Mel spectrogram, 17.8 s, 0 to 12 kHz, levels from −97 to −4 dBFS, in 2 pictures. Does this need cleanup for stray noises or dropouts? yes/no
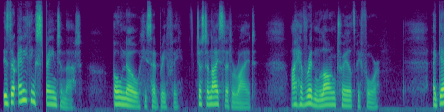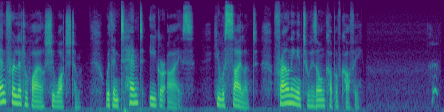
yes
